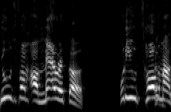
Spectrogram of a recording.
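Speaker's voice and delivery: shouted, heated yelling outburst at full heat. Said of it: "why you're yelling about the demographics".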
